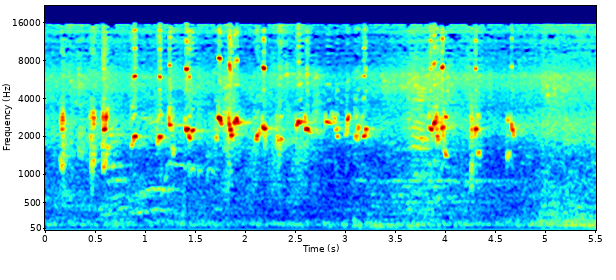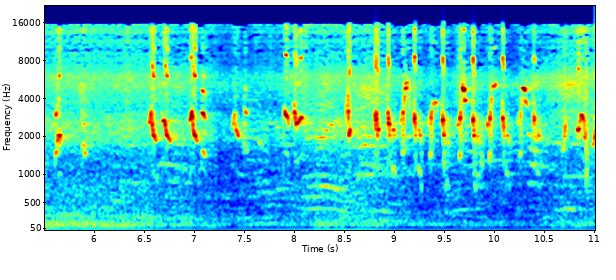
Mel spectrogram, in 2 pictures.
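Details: Caged sooty-headed bulbul, a prolific singer kept hung beside Javan mynas and said to sound like them: busy runs of sharp chirps and short clicking notes in uneven bursts, with a low rumbling background around the middle.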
